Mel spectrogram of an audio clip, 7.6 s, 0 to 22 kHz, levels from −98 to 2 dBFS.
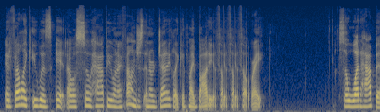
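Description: A CD stuck on one turn hits this speech clip from 4.46 to 4.90 s, just after "in my body it": a 0.22 s slice plays twice, each return marked by a brief mute, as a scratch knocks the laser back one track per rotation.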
